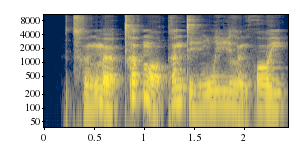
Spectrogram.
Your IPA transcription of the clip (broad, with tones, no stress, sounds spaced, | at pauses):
t͡sʰ ɵ˨˥ n m œː˨ p̚ t̪ʰ ɐ˥ p̚ m ɔː˨ t̚ k ɐ˥ n t̪ iː˨˧ ŋ w iː˧ l ɵ˨˩ n f ɔː˥ j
